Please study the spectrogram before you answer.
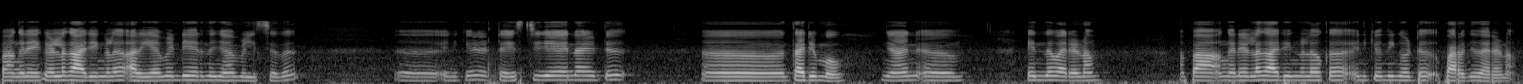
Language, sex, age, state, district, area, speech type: Malayalam, female, 45-60, Kerala, Alappuzha, rural, spontaneous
